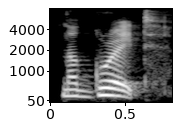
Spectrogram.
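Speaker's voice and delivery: loud sarcastic shout; sarcastic yell. A narrator's reading. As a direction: snap the word great at her. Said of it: "Mister Dixon yelled again".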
